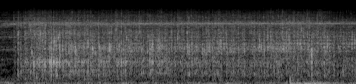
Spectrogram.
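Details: Outdoor hose tap after replacing the worn washer and greasing, previously quacking with water hammer: steady smooth hissing rush of water with no quacking or chatter.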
